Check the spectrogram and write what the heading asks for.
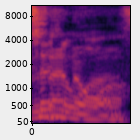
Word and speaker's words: Senua: Is that what Senua.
